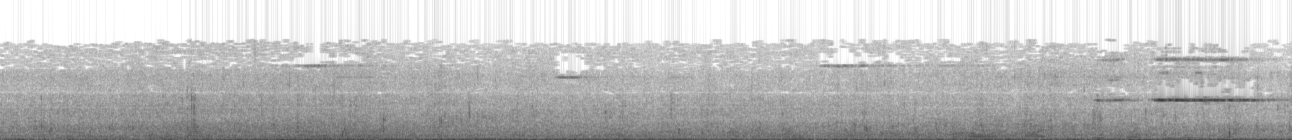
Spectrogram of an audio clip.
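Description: Cars drive past on a street.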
